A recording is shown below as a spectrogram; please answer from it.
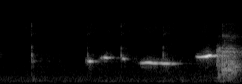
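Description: A person whistling a few short notes, starting about a second in, with one note held a little longer.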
